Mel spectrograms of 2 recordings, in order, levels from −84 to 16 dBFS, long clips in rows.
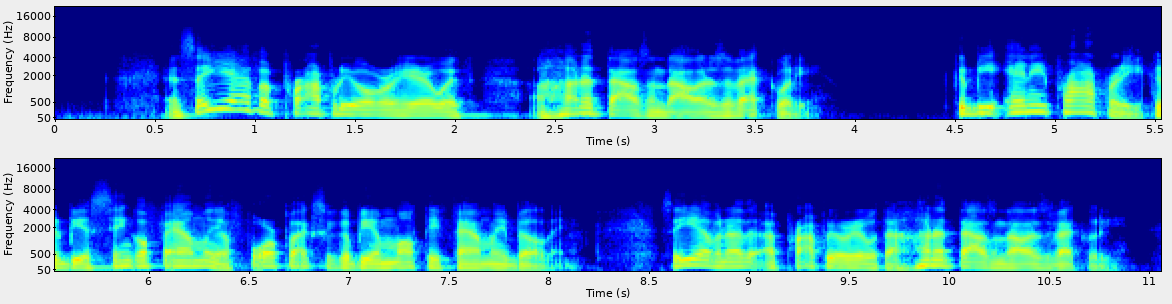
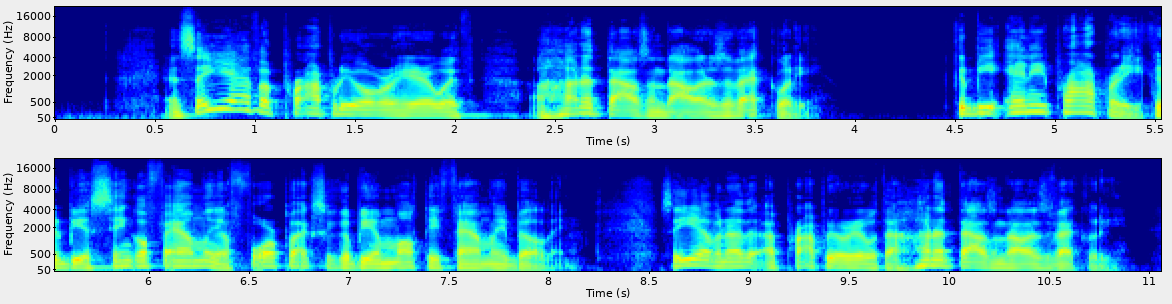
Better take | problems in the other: second | muffled; very; fading above 2 kHz

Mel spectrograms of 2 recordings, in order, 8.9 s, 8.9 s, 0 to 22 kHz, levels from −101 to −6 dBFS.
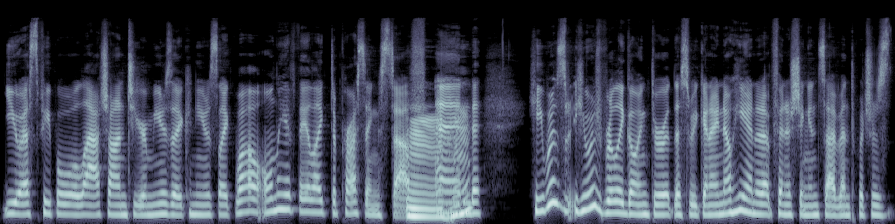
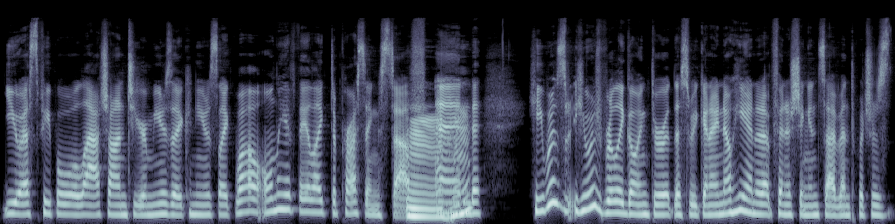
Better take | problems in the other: neither | none

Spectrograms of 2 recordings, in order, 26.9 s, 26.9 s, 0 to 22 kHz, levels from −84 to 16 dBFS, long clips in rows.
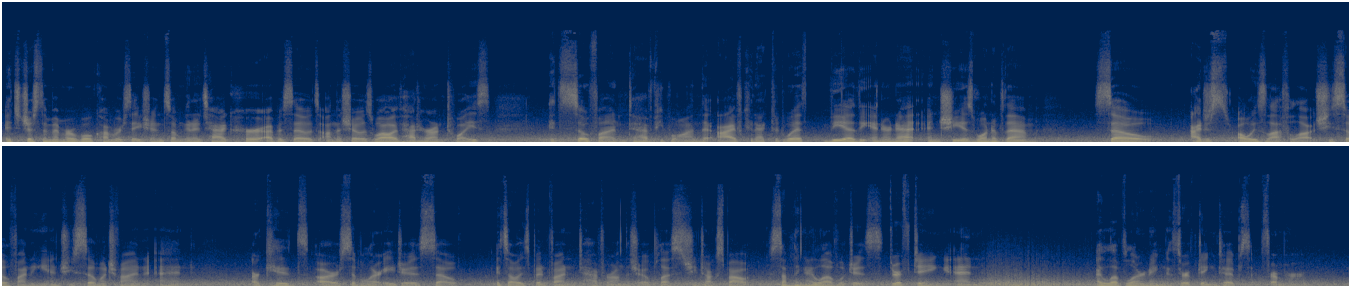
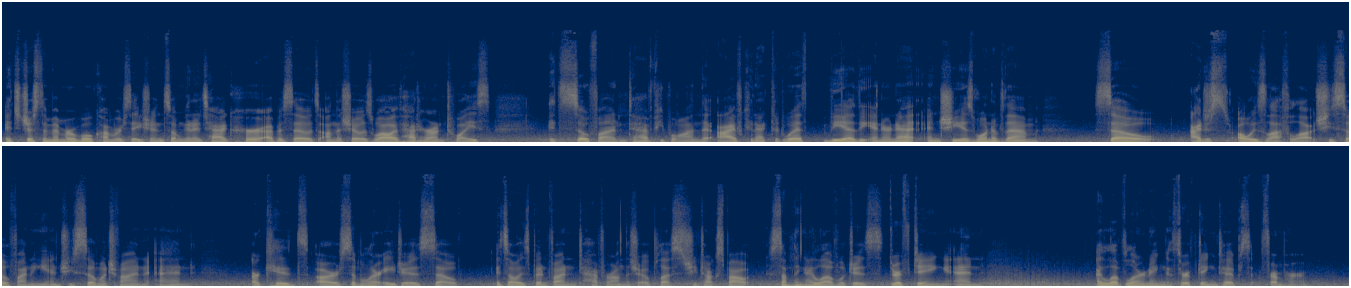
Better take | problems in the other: second | wind noise on the microphone; heavy; 9 dB below the speech; occasional gusts in the second

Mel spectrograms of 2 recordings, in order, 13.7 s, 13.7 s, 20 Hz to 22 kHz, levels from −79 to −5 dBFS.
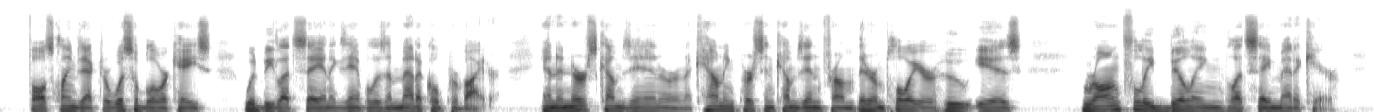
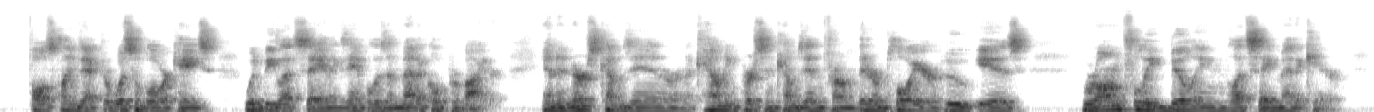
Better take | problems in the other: first | room echo; noticeable; dies away in 0.3 s // off-mic speech; far

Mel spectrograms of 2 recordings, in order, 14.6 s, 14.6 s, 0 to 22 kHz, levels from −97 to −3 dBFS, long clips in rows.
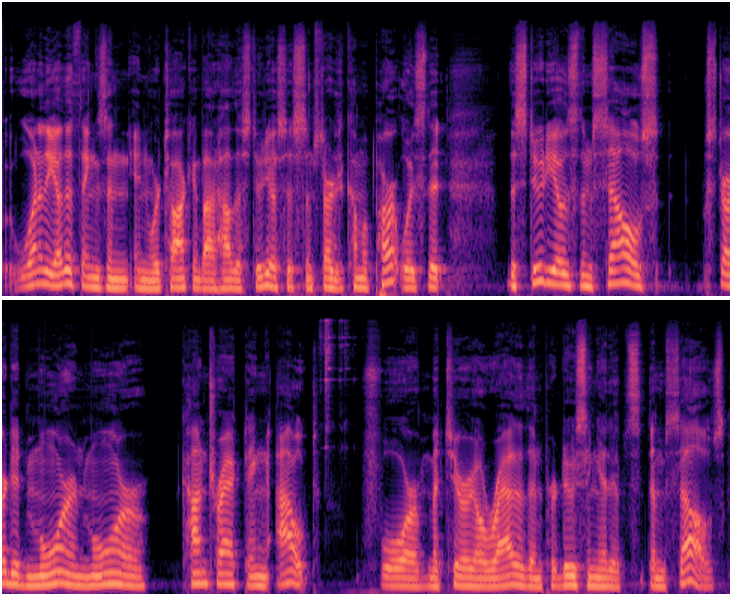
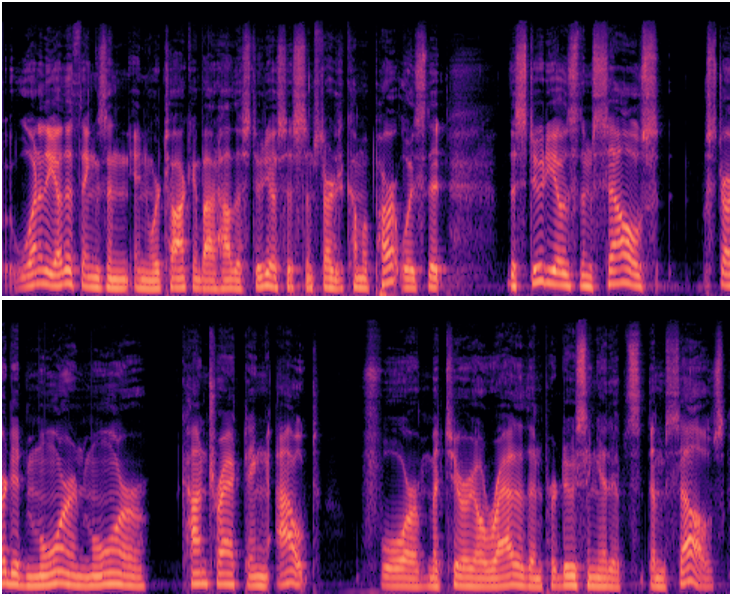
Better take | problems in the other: second | jangling keys; faint; at 10 s; peak 20 dB below the speech

